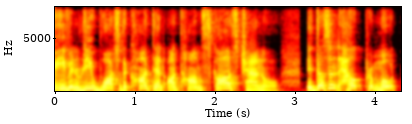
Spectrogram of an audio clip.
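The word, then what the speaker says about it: Tom Scott: SCA in any way it's just two syllables bro Tom SCA Tom SCA Tom SCA then I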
